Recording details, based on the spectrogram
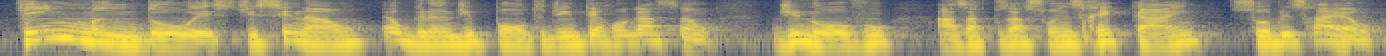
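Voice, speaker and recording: A man's voice: mid-range voice, lively intonation, unhurried, a little mellow. A man with a Brazilian accent giving live explanatory news commentary as an analyst, in a didactic, emphatic way.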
